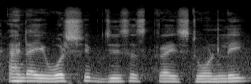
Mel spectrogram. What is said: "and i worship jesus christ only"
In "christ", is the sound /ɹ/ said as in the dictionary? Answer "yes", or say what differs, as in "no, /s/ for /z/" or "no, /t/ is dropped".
yes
